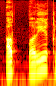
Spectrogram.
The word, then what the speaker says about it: الطريق: ابنائي اعرف اللام الشمسيه اللام الشمسيه تكتب ولا تنطق فعند قراءه كلمه الطريق الطريق لم انطق اللام كذلك الحرف الذي بعد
